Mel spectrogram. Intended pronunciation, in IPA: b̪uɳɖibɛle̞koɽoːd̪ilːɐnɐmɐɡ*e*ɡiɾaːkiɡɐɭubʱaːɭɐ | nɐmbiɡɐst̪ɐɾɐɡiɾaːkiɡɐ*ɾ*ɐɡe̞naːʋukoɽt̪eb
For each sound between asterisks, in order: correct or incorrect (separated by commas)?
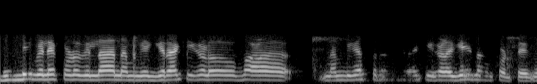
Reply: correct, incorrect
